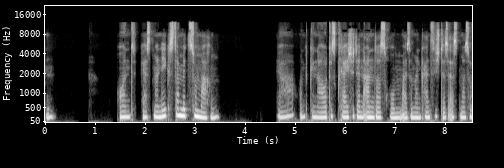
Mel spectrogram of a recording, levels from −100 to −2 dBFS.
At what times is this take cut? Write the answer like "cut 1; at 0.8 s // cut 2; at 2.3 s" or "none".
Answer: none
